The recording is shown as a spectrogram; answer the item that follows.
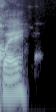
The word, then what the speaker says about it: qua: Is that how you say it in Latin? Qua instead of qua. Quay? – Yeah, qua.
